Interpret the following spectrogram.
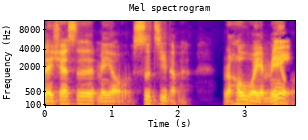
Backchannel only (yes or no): yes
